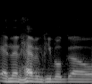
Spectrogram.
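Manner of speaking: normal talking voice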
